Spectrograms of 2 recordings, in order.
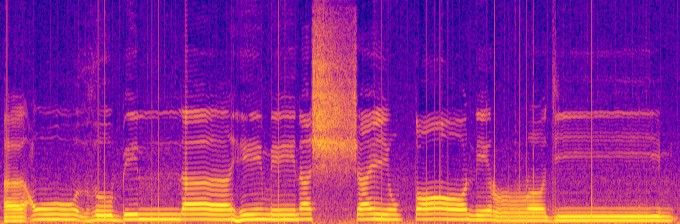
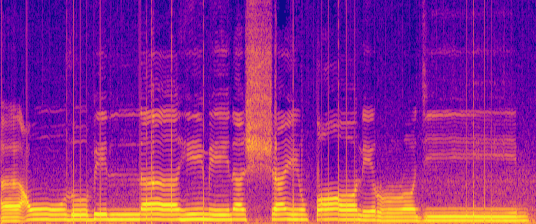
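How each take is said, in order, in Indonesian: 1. Frasa itu dibaca pelan. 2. Frasa itu dibaca lebih cepat.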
